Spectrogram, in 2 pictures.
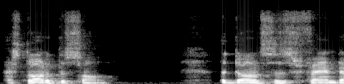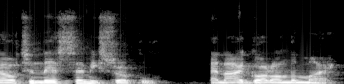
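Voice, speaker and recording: A man narrating a first-person memoir in an expressive storytelling voice. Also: medium pitch, moderate pace. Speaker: audiobook reader.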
